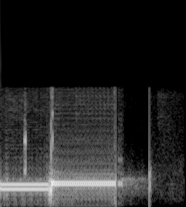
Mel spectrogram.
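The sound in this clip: Telephone call-transfer tones: a loud, steady low tone, then a click and a second sustained tone, followed by a couple of brief clicks as the line switches over. No voices are heard.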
